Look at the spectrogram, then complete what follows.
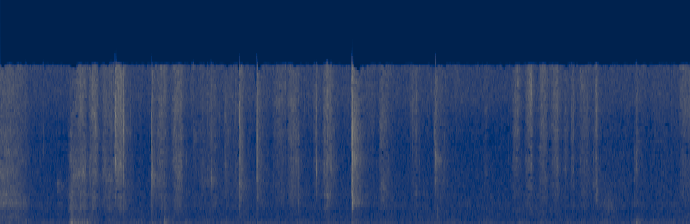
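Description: Serrated kitchen knife slicing through ripe tomatoes held in the hand, with a few sharp clicks as the blade comes through and pieces drop into a metal bowl; the loudest click is about three and a half seconds in.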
